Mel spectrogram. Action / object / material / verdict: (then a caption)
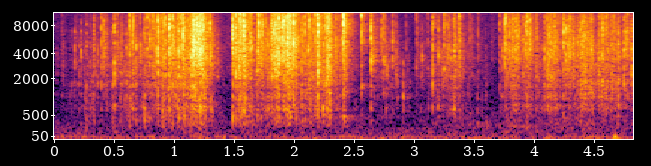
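scrape / tissue paper honeycomb ball / tissue paper / none. A small magenta tissue paper honeycomb ball with white cardboard end pieces is folded and unfolded by hand, its paper cells crinkled with nails and fingertips. The result is a dense, bright, papery crackle of quick rustles with almost no low end, pausing briefly and swelling again twice.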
